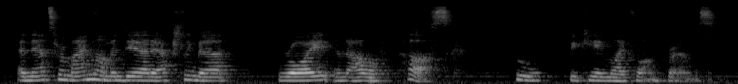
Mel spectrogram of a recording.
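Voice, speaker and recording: A fairly slow, monotone, flat delivery in an American accent, with audible room echo. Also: woman, medium pitch for a woman. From Milwaukee, Wisconsin. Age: 70s. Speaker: mother recalling family history. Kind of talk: family oral history interview.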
